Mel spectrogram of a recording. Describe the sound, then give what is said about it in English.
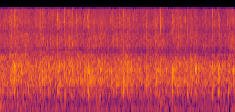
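Dense, loud applause from an audience honoring volunteers at an appreciation event. The clapping is continuous and even throughout, with no voices over it. “Let's give them a bigger round of applause for that.”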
